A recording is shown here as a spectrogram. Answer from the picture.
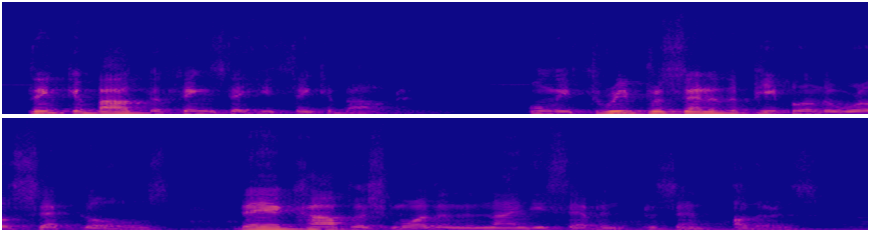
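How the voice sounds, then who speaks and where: A man at medium pitch, somewhat breathy, with lively intonation, a fairly quick pace and big swings in loudness. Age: 60s. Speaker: real estate investor. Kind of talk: interview.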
